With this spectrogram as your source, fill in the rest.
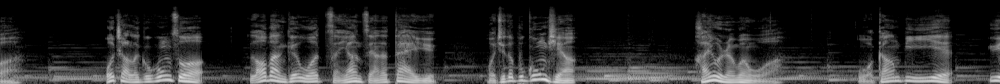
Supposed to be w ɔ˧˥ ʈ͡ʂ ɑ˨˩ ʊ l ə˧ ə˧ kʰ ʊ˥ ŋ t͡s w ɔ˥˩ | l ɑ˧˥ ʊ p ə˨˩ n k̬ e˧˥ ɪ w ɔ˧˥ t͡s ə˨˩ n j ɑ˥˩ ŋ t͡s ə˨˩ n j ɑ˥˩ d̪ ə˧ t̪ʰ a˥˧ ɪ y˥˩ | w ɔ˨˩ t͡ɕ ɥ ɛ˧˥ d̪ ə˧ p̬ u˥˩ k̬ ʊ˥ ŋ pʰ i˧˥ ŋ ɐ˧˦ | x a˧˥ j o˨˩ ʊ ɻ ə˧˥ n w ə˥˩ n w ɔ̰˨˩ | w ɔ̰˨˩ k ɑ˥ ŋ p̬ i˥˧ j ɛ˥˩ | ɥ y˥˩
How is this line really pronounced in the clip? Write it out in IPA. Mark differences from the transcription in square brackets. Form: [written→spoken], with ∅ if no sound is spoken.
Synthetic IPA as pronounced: w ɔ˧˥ ʈ͡ʂ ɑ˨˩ ʊ l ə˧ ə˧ [kʰ→k] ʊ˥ ŋ t͡s w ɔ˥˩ | l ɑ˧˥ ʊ p [ə˨˩→a˨˩] n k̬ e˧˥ ɪ w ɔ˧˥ t͡s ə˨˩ n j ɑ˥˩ ŋ t͡s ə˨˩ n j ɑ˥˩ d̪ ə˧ [t̪ʰ→t̪] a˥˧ ɪ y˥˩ | w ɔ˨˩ t͡ɕ ɥ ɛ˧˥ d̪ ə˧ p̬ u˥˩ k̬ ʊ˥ ŋ pʰ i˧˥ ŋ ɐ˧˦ | x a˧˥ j o˨˩ ʊ ɻ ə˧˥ n w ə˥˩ n w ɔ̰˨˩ | w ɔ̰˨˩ k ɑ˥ ŋ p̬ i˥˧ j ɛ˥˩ | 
